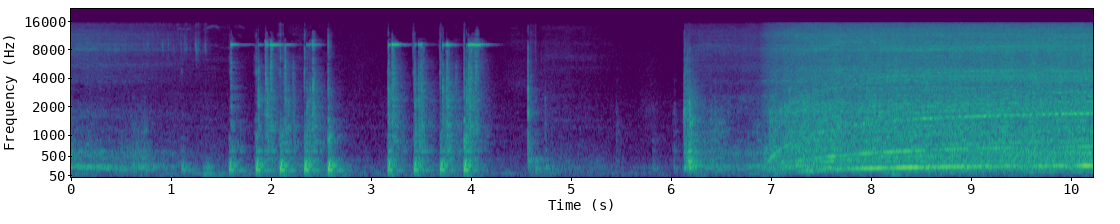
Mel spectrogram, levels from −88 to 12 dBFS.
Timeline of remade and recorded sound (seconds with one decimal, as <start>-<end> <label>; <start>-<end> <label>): 0.0-6.7 recorded; 6.7-7.7 remade; 7.7-10.2 recorded

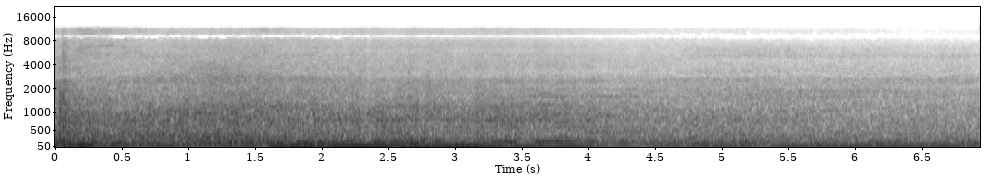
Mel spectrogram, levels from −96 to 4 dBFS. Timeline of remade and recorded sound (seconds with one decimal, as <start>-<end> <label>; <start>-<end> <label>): 0.0-2.3 recorded; 2.3-4.4 remade; 4.4-6.9 recorded

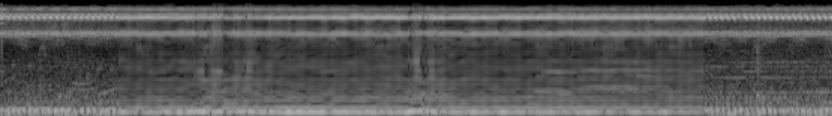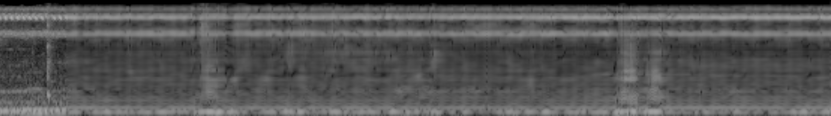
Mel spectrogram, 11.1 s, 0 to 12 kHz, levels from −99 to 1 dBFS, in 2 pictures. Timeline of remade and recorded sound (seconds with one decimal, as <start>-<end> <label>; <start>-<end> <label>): 0.0-0.8 recorded; 0.8-4.7 remade; 4.7-6.0 recorded; 6.0-11.1 remade

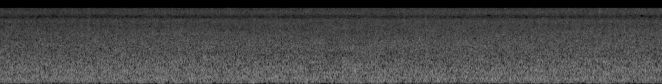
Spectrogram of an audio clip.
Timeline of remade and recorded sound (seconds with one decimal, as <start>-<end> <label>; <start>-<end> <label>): 0.0-3.0 recorded; 3.0-3.7 remade; 3.7-6.6 recorded

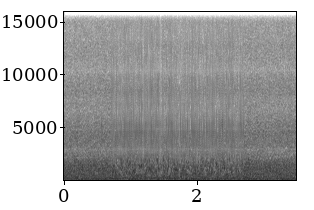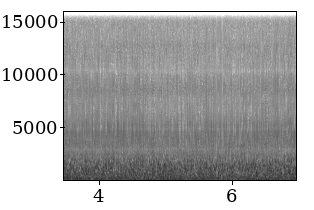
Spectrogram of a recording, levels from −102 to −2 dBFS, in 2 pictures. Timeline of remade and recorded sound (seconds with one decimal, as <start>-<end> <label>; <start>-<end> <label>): 0.0-0.7 recorded; 0.7-2.7 remade; 2.7-3.5 recorded; 3.5-7.0 remade

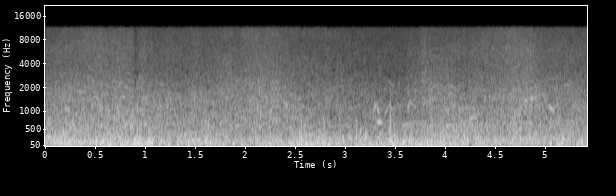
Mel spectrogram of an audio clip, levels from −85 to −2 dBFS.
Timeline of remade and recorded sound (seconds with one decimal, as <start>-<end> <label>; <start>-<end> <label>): 0.0-2.3 recorded; 2.3-2.9 remade; 2.9-5.4 recorded

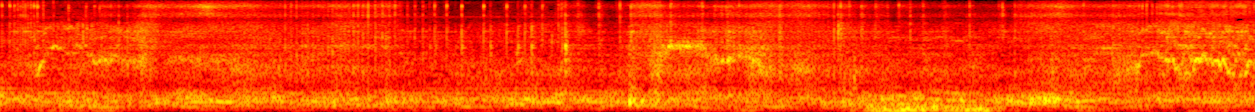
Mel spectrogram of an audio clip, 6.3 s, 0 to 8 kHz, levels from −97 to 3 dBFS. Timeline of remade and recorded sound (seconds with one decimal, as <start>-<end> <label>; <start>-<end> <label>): 0.0-0.5 recorded; 0.5-2.0 remade; 2.0-2.8 recorded; 2.8-5.7 remade; 5.7-6.3 recorded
